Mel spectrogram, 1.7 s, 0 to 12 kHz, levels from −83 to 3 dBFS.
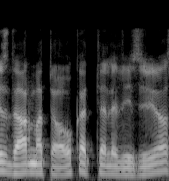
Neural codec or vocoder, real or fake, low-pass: codec, 16 kHz, 4 kbps, X-Codec, HuBERT features, trained on general audio; fake; 7.2 kHz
